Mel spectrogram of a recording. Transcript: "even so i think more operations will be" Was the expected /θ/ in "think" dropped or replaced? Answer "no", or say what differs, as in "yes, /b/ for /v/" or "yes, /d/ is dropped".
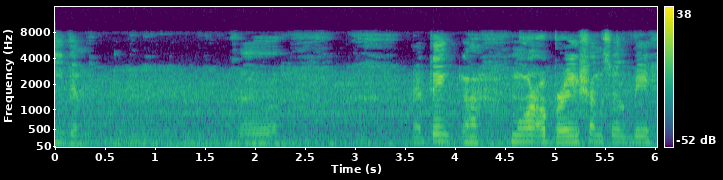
yes, /t/ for /θ/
